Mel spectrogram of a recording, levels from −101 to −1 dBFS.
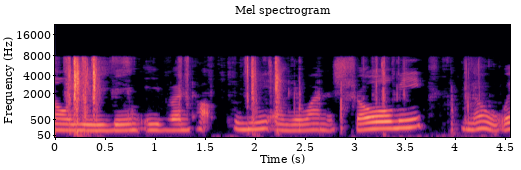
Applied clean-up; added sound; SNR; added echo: classical method Wiener filter.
